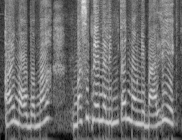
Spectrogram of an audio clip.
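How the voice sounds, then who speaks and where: An actress with a Bisaya Filipino accent playing a trusting young wife troubled by suspicion, in a radio drama. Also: female voice, high-pitched, a little fast, close to an everyday voice. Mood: dutiful. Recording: noisy radio drama track, ambient sound.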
